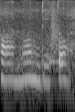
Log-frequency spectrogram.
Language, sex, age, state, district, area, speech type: Odia, female, 18-30, Odisha, Nuapada, urban, read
